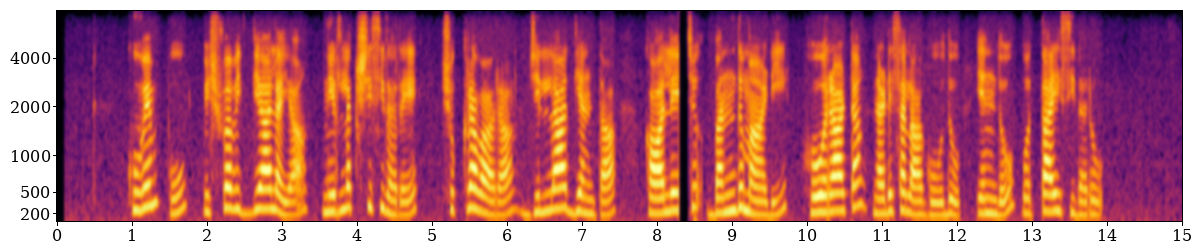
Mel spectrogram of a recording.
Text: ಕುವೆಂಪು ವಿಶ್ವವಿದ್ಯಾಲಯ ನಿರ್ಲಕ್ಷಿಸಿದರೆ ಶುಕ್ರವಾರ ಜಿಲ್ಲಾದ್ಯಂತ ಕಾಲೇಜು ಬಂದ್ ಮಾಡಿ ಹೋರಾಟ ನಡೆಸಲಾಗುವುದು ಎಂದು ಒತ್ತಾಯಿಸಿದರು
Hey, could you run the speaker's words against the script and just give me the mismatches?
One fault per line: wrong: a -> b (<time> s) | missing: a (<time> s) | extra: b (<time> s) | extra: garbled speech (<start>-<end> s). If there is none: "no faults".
no faults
